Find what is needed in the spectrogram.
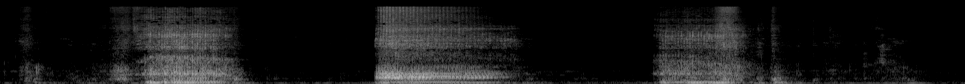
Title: German Shepherd Reacts To My Snoring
